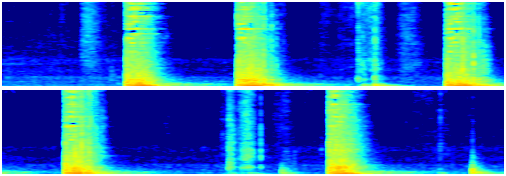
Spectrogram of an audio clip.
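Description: A hammer strikes a phone on a table again and again.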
